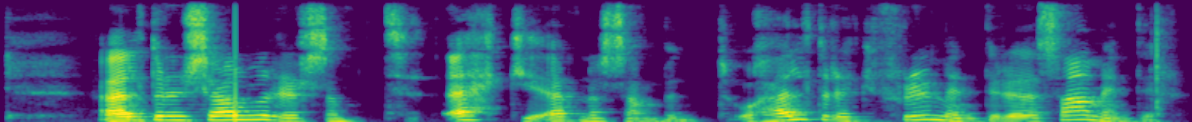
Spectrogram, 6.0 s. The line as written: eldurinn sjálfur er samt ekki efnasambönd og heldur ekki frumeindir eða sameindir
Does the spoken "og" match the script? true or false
true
